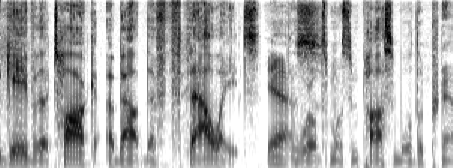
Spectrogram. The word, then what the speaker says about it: phthalates: And she gave a talk about the phthalates, yes. the world's most impossible to pronounce word. Starts with a P. Phthalates. Yeah. It's like ophthalmology.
